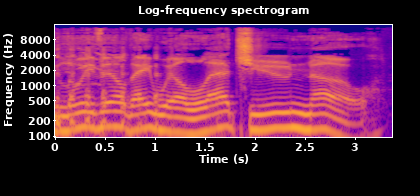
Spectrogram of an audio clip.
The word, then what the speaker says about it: Louisville: Louisville. – There we go. – They don't pronounce it as Louis. It's Louis, and it's Louisville.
